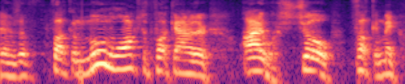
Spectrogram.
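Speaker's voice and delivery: ordinary talk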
